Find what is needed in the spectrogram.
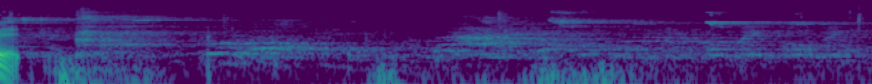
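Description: Faint, reverberant gym ambience between volleyball rallies: distant voices of players and spectators and a few soft ball thumps on the hardwood floor. A faint high steady tone comes in near the end.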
